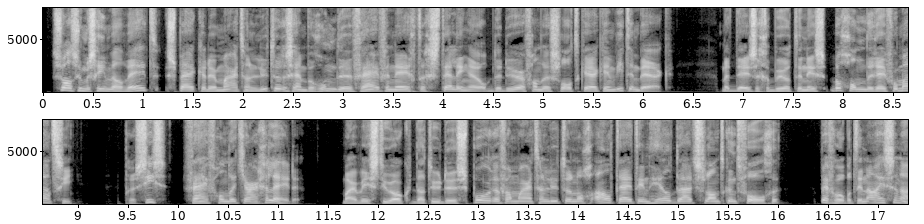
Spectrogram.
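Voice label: NL vo fresh webvideo, Dutch All Round Voice Male; Martin Luther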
